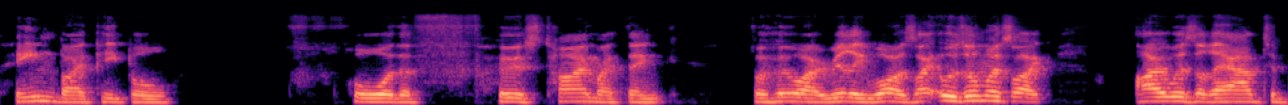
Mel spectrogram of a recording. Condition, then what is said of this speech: Stuttering. But now I think I'm worse around them because I'm relaxed.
